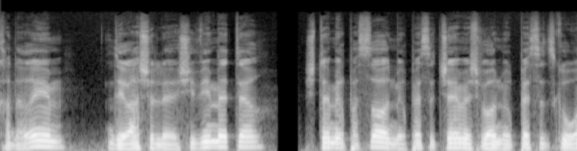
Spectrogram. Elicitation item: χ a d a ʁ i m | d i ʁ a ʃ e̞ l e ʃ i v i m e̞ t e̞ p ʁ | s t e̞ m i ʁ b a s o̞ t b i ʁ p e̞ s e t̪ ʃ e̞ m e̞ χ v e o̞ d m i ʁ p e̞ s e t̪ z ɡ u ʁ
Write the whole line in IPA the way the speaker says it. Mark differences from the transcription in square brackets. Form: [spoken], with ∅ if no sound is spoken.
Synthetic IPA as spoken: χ a d a ʁ i m | d i ʁ a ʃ e̞ l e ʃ i v i m e̞ t e̞ [∅] ʁ | [ʃ] t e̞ m i ʁ [p] a s o̞ t [m] i ʁ p e̞ s e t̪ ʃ e̞ m e̞ [ʃ] v e o̞ d m i ʁ p e̞ s e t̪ z ɡ u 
